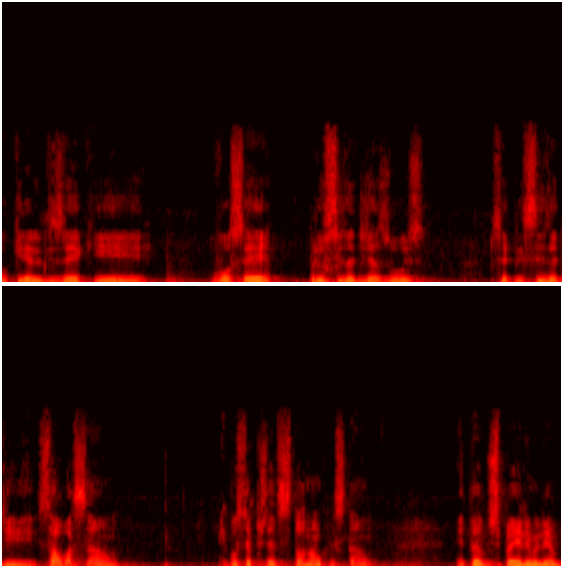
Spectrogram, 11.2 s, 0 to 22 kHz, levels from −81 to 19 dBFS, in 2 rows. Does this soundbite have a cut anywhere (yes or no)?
no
